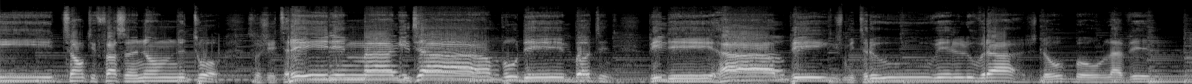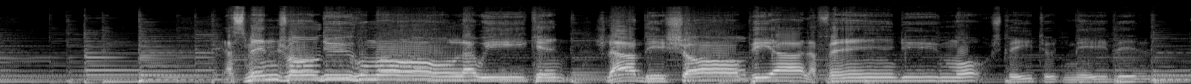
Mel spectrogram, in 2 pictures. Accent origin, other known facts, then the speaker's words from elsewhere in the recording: Barachois, New Brunswick, Canada; Ma mère vient de Barachois. Moi, mm-hmm. j'ai grandi à Barachois.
